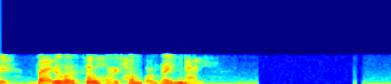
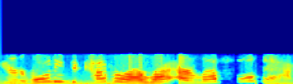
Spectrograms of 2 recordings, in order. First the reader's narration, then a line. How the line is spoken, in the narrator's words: holler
